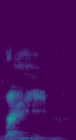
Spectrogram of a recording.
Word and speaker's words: reign: Long to reign over us. Reign is a verb. It sounds like 'rain' (water that comes from the sky), but it is spelt differently so please take care.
